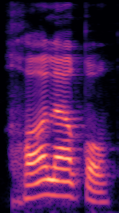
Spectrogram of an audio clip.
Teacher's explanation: قاف ساکن آ گیا اس لیے وقف میں اس پر قلقلہ کیا جائے گا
